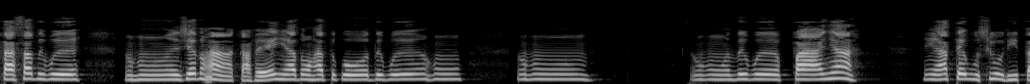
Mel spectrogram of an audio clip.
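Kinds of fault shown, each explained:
WMA compression: Ringing, washy hiss that swells and fades with the speech runs through the clip, and nothing is heard above 10 kHz. This fits a low-bitrate transform encode near 32 kbps, likely WMA. Simple low-pass filtering would not add this signal-following noise.
pre-echo: From 7.89 to 7.95 s, a short hiss of about 55 ms comes before a sharp attack, which sounds softened. The codec spread noise meant for the loud onset across the quiet moment before it. An ordinary echo would follow the sound, not precede it.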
